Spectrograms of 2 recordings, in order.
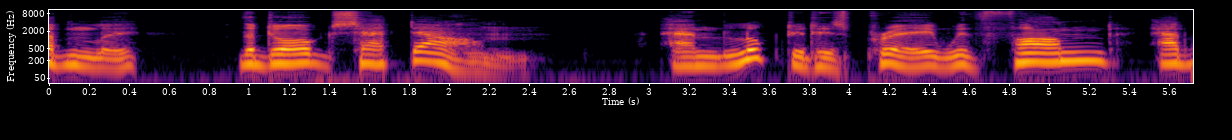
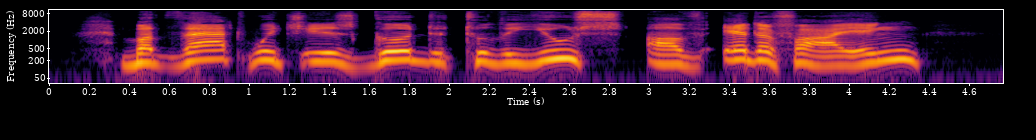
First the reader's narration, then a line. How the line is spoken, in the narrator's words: he quoted in a loud voice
